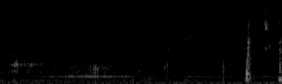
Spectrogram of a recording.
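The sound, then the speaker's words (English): Quiet sips of hot coffee, the first sips of the day from a morning cup: a couple of short slurping sounds near the end after mostly hushed room tone, with no one talking. “Those were literally my first sips of the day, so I love that zing into the system.”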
